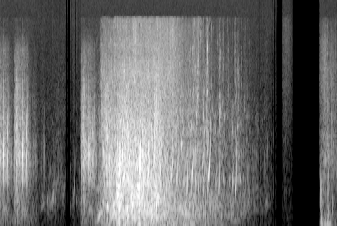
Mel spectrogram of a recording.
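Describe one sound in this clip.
Water splashes briefly.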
